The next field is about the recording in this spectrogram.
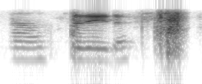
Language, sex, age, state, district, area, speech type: Kannada, female, 18-30, Karnataka, Kolar, rural, conversation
